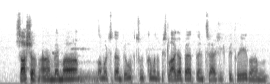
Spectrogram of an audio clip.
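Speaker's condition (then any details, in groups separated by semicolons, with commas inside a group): No condition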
